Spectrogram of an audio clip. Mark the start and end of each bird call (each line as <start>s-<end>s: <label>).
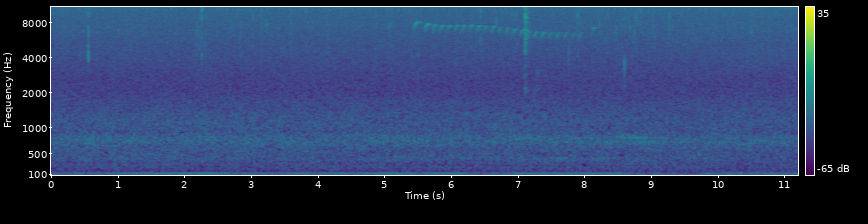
5.3s-8.4s: Black-capped Chickadee (Poecile atricapillus)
